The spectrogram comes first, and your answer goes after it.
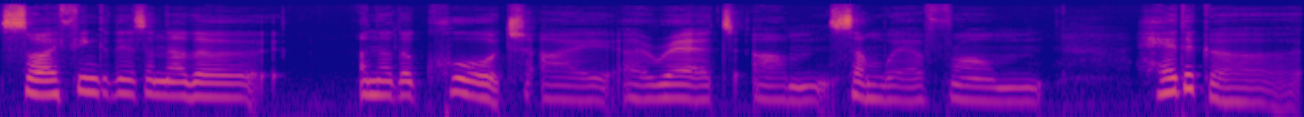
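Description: On a very clean recording with a silent background, a woman with a very deep, low voice and a dark, mellow tone speaks fairly slowly with lively intonation and big swings in loudness. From China. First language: Mandarin. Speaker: novelist and filmmaker. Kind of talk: interview conversation. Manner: thoughtful, hesitant with fillers.

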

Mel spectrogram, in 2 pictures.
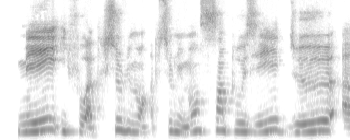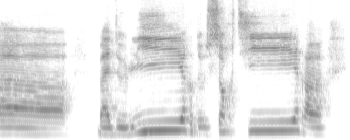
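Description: A woman speaks at a very slow pace. Her voice sits at a medium pitch with lively intonation. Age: 40s. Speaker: marketing executive. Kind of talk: interview.

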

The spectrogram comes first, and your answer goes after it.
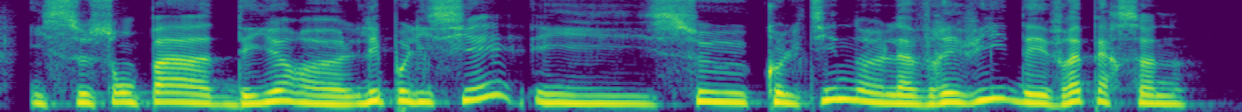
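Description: On a very clean recording with a silent background, a woman speaks at a very slow pace in a medium pitch with ordinary pitch variation. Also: hardly any pauses. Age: 50s. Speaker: anthropologist. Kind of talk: interview. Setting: studio recording in Marseille. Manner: hesitant.

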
